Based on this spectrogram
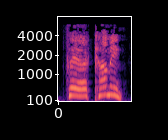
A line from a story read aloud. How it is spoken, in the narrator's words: cried Legolas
